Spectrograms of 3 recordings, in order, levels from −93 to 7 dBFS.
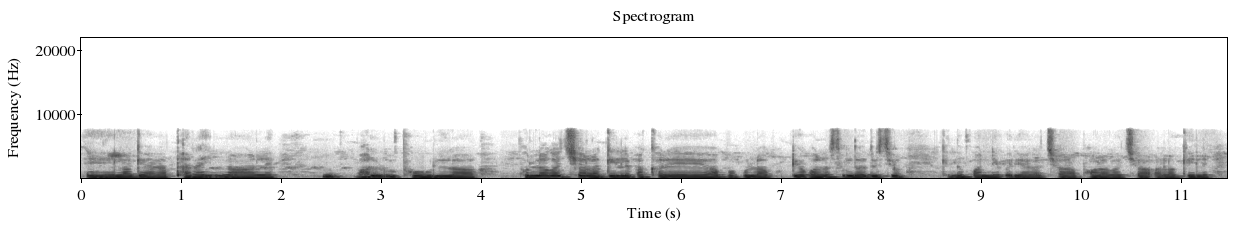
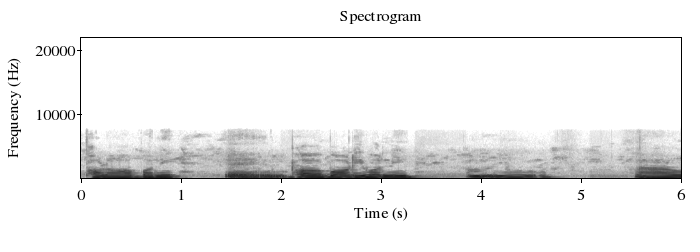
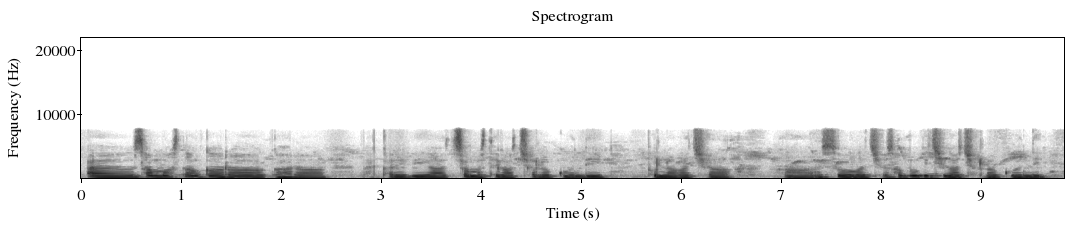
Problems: constant background noise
